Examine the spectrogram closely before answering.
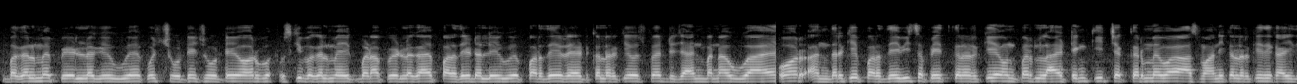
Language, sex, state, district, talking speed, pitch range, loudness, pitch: Hindi, male, Chhattisgarh, Bastar, 220 wpm, 135-145 Hz, -17 LUFS, 140 Hz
